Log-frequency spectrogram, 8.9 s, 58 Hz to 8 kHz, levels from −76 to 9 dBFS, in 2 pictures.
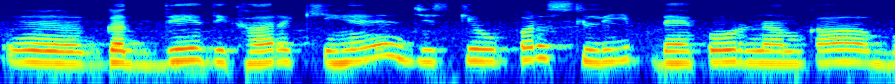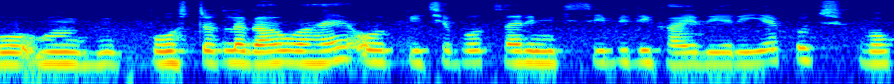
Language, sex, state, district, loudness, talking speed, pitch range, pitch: Hindi, female, Haryana, Jhajjar, -18 LUFS, 190 wpm, 200-215 Hz, 205 Hz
